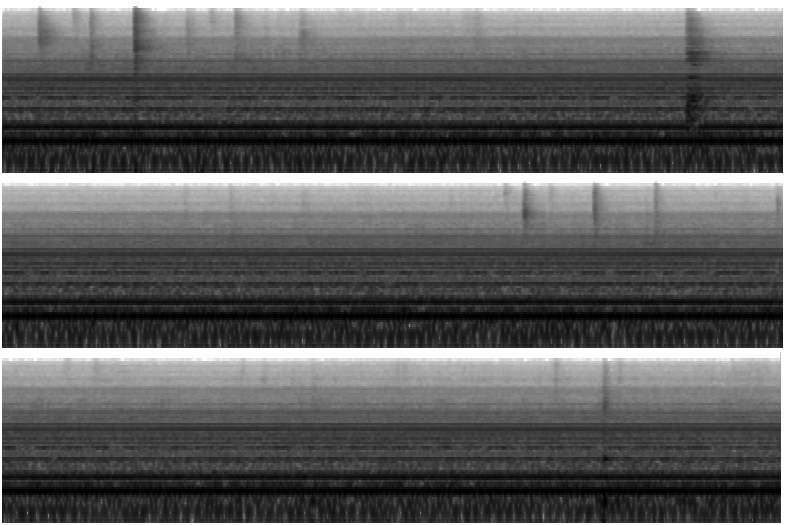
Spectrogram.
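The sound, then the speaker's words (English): A microwave hums steadily while a few scattered pops break through, the first kernels of popcorn starting to burst. No one is talking. “Popcorn started to pop.”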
